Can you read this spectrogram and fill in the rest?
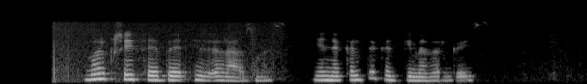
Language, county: Lithuanian, Utena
